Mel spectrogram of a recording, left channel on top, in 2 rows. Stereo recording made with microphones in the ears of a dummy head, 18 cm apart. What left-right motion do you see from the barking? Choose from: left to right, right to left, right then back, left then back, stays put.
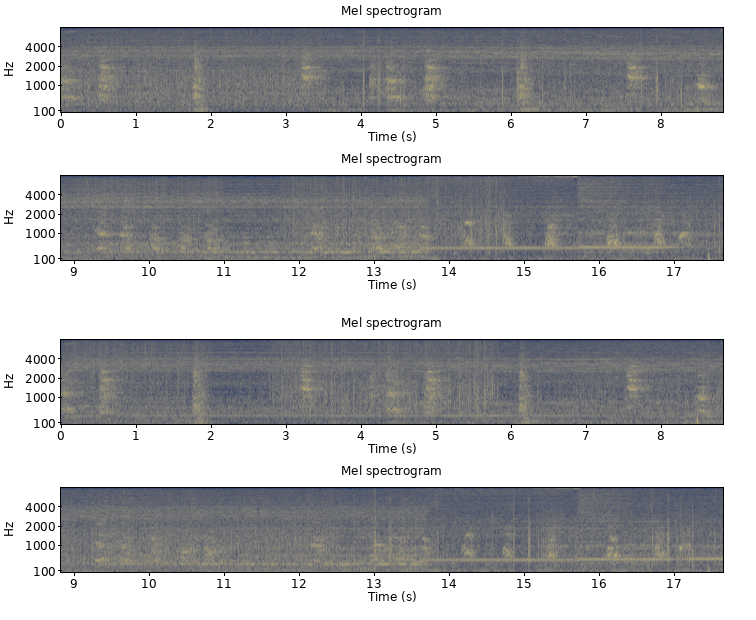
right to left.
